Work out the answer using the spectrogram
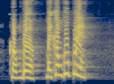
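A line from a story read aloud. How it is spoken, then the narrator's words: Frantic desperate shout. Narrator (Vietnamese): Mẹ chồng tôi hét lên như bà ai cướp đi kho báu của mình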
